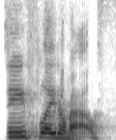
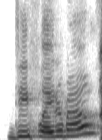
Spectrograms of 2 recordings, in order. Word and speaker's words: Die Fledermaus: Die Fledermaus. – Isn't deflator like die, D-I-E, and then flater, like F-L-A-D-E-R, and then mouse, like mouse, the little mouse. Die Fledermaus.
